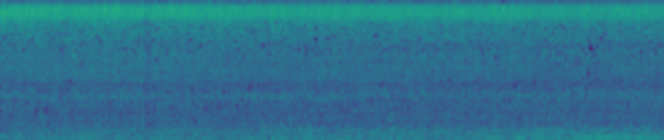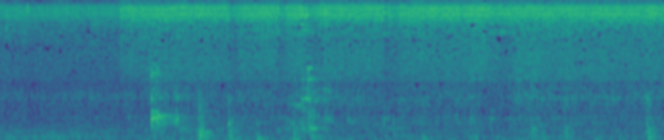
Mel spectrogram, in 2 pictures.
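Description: Onions, carrot strips and raisins sizzling in hot oil in a pot, with ginger-garlic paste added to them. About ten seconds in the sizzling gets louder and a metal spatula scrapes and stirs through the pot.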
